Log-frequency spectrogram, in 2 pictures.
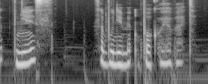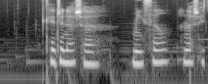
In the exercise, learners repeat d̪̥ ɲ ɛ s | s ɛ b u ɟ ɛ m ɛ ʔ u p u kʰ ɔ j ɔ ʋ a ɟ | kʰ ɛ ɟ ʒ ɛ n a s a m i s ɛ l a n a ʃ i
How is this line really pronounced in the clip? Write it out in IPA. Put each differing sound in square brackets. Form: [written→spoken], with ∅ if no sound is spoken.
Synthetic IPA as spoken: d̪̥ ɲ ɛ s | s [ɛ→a] b u ɟ ɛ m ɛ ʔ u p [u→ɔ] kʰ ɔ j ɔ ʋ a [ɟ→c] | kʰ ɛ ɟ ʒ ɛ n a [s→ʃ] a m i s ɛ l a n a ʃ [i→ɛ]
